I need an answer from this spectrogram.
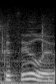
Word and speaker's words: Cthulhu: something which Zulu yeah it's like the c th it's supposed to be like one sound and not like to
